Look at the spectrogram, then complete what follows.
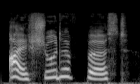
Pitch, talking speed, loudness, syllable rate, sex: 295 Hz, 170 wpm, -18 LUFS, 3.5 syllables/s, female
